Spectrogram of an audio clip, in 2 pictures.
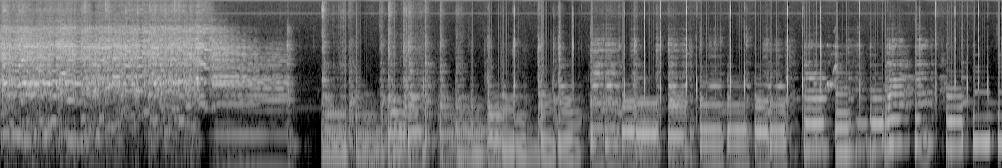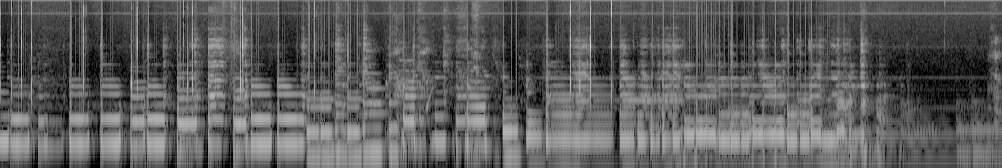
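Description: Electric guitars through amplifiers playing a heavy, fast-picked riff. Low notes change several times a second. There is a short break about four seconds in, and the playing eases off near the end.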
